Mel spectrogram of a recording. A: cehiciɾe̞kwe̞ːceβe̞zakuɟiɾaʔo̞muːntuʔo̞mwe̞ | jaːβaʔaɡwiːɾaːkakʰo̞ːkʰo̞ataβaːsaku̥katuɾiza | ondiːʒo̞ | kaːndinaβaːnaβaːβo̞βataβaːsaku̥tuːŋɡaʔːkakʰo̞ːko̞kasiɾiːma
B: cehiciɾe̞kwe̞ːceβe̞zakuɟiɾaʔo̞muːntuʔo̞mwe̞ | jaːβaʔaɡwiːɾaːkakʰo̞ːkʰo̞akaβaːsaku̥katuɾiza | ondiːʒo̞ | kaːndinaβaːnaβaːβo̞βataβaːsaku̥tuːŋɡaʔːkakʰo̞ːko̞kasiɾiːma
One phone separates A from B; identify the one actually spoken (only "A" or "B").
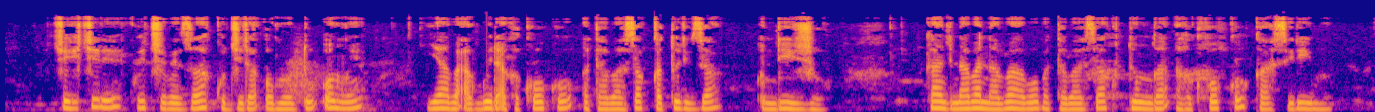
A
